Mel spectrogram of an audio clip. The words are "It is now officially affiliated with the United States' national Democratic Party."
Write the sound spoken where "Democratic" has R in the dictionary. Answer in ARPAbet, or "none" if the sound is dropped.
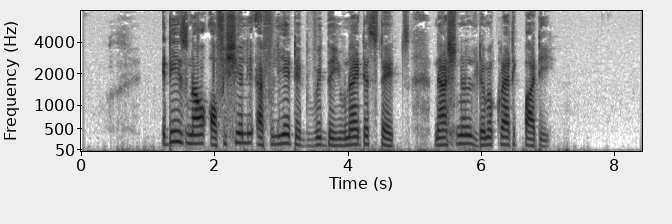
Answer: R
